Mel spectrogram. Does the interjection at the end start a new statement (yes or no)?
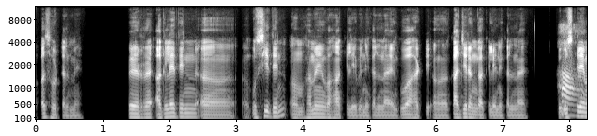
no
